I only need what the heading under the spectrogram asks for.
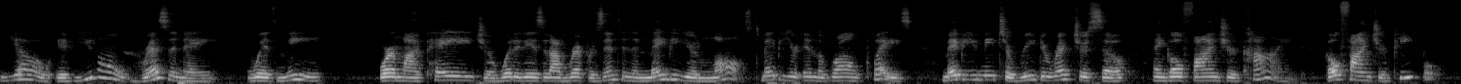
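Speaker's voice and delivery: ordinary talk, nothing marked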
